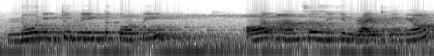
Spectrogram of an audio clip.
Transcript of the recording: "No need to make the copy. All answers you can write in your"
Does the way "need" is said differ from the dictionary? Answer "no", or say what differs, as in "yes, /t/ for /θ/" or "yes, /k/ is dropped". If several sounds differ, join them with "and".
no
